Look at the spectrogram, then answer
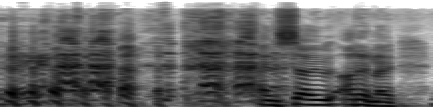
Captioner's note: laughter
